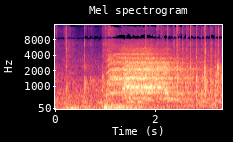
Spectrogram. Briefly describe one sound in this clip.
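Karate performers shout loudly together.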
